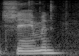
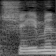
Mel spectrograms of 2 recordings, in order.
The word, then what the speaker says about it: Shaymin: y m i n shea like the butter i'm probably probably not correct and min like minute i don't know yeah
